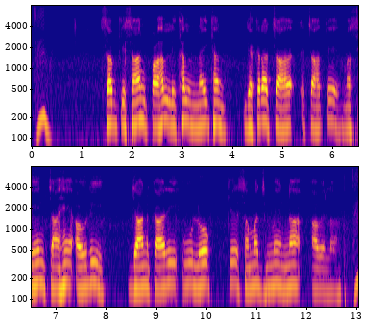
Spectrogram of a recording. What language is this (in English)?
Bhojpuri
